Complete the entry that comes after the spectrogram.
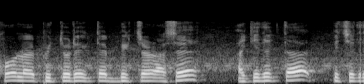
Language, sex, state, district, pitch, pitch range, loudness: Nagamese, male, Nagaland, Dimapur, 165 Hz, 160-175 Hz, -13 LUFS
